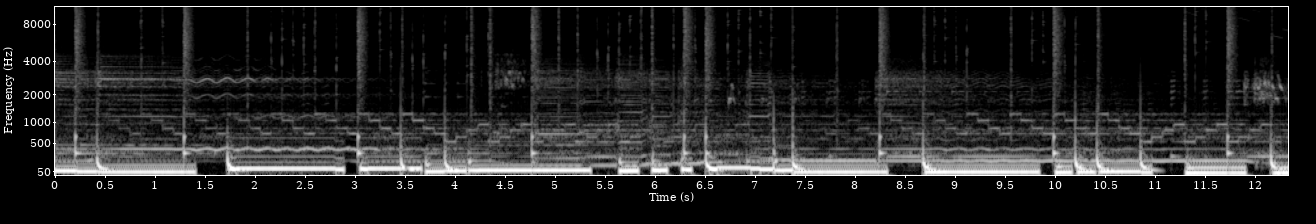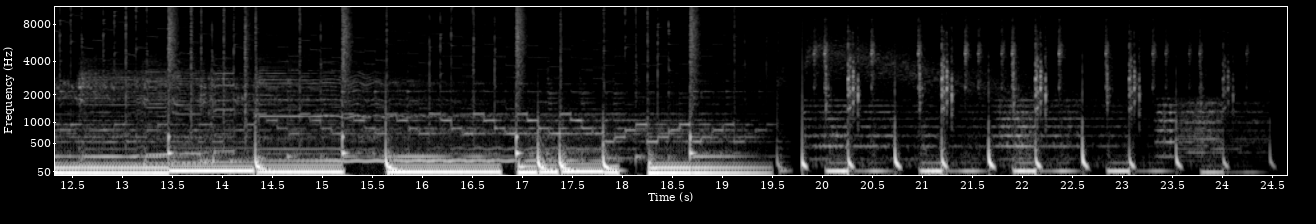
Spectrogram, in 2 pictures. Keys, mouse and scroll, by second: 2.6-11.8 drag.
